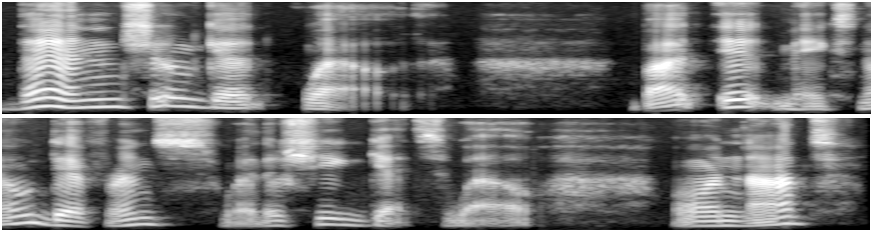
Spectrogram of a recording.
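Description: A man voicing an ancient, weary female giant turtle who speaks in a slow, gloomy, wheezing drawl. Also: on the high side, sing-song, creaky, heavily acted.

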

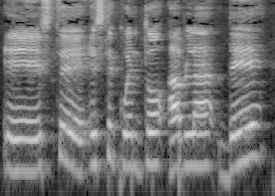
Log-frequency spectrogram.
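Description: A man's voice: sits high, steady tone, slow pace, warm tone, slight background noise. A man with a Mexican accent telling a story on a casual podcast, rambling and slangy, with lots of swearing. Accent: Mexican Spanish.

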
